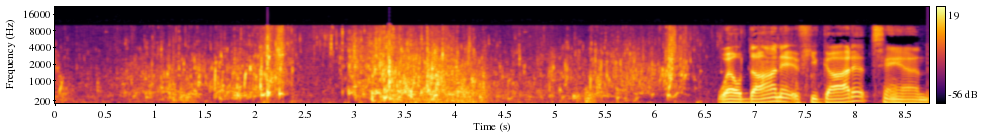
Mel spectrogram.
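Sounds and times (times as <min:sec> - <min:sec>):
canoe paddles dipping and pulling through water: 0:00.0 - 0:06.9
speech: 0:06.7 - 0:08.7.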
